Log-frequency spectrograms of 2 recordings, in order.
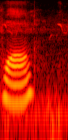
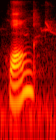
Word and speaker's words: Huang: 10 or 11 uh his name is Andrew Wong that's Andrew and then his last name is spelled I think it's h u a n g Wong he is just beautiful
